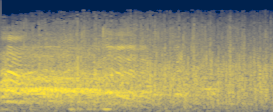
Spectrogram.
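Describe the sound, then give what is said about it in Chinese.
Audience applause at a Lunar New Year greeting performance, loud, dense clapping that starts strong and eases slightly while staying steady to the end. “因为我发现男同胞的掌声啊热烈。”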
